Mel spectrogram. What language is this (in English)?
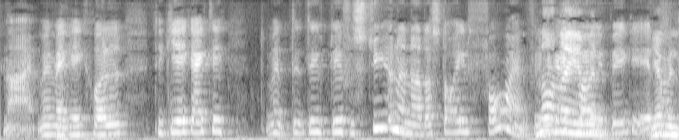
Danish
